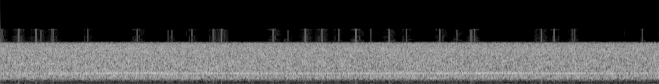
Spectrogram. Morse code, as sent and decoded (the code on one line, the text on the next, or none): none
